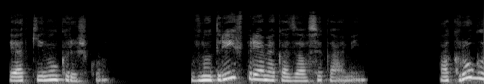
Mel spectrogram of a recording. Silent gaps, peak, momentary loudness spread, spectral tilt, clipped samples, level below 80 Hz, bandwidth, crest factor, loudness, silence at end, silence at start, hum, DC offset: 1.44-1.90 s, 3.69-4.38 s; -2 dBFS; 18 LU; -8 dB/octave; under 0.1%; -50 dBFS; 10.5 kHz; 14 dB; -17 LUFS; 0 s; 0.1 s; none; under 0.1%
